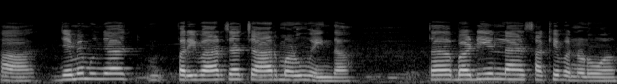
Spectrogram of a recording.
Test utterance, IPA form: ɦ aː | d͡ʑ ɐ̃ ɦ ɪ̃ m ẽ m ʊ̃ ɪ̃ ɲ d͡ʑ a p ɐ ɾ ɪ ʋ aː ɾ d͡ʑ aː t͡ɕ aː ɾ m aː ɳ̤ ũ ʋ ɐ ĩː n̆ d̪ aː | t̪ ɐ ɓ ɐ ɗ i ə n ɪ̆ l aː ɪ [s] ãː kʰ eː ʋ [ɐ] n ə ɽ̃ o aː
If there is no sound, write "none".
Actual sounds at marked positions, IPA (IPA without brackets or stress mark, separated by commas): s, ɐ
